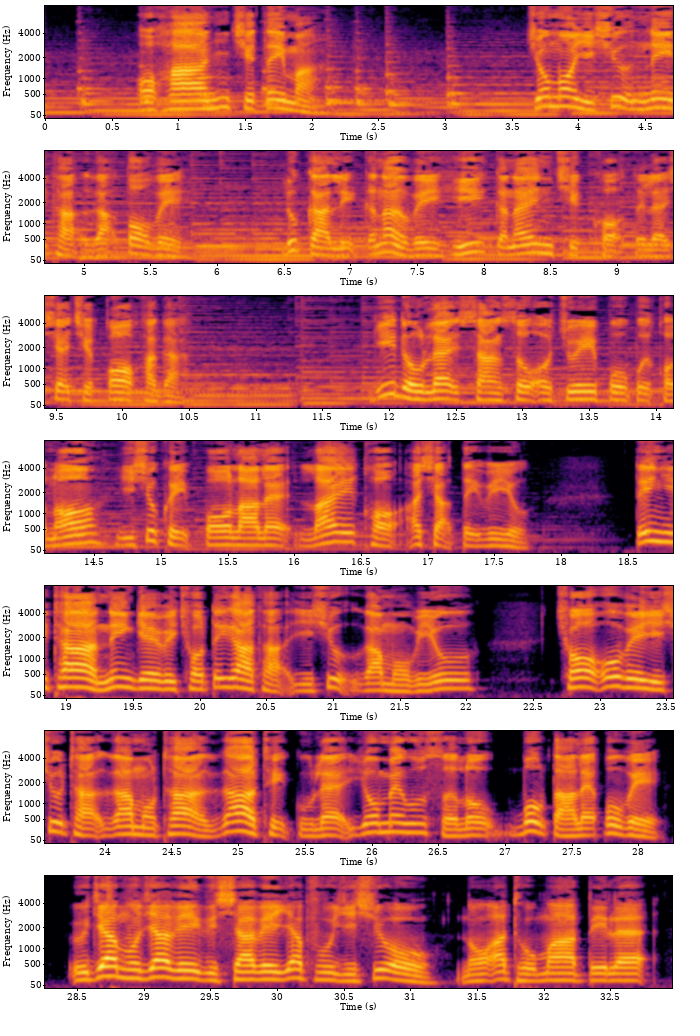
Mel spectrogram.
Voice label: victory through god lahu na, nt drama; bible; lahu thailand bible society

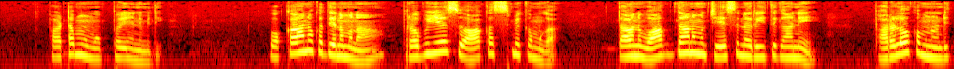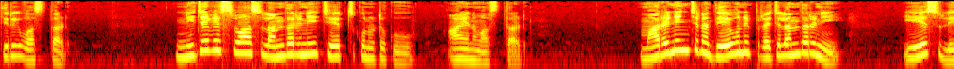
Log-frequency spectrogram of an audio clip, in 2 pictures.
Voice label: good news telugu

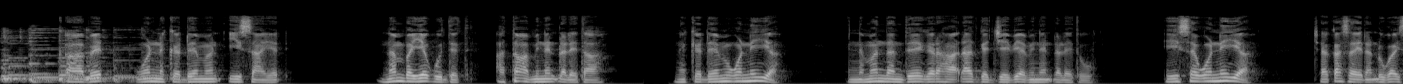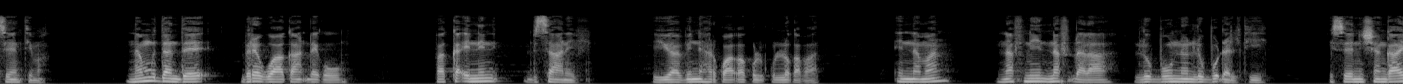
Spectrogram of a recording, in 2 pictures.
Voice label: teaching tape orma; bible lessons 53 56

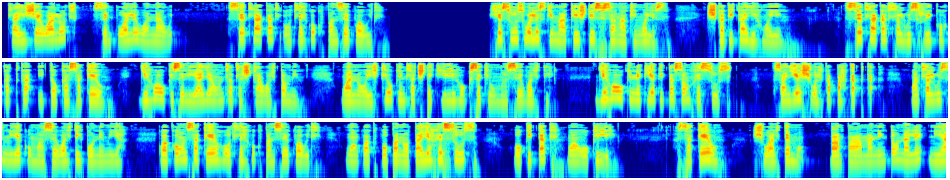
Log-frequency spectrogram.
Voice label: nahuatl guerrero tlapa; the bible league nt drama

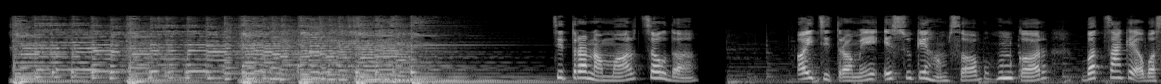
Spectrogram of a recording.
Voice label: maithili thetiya

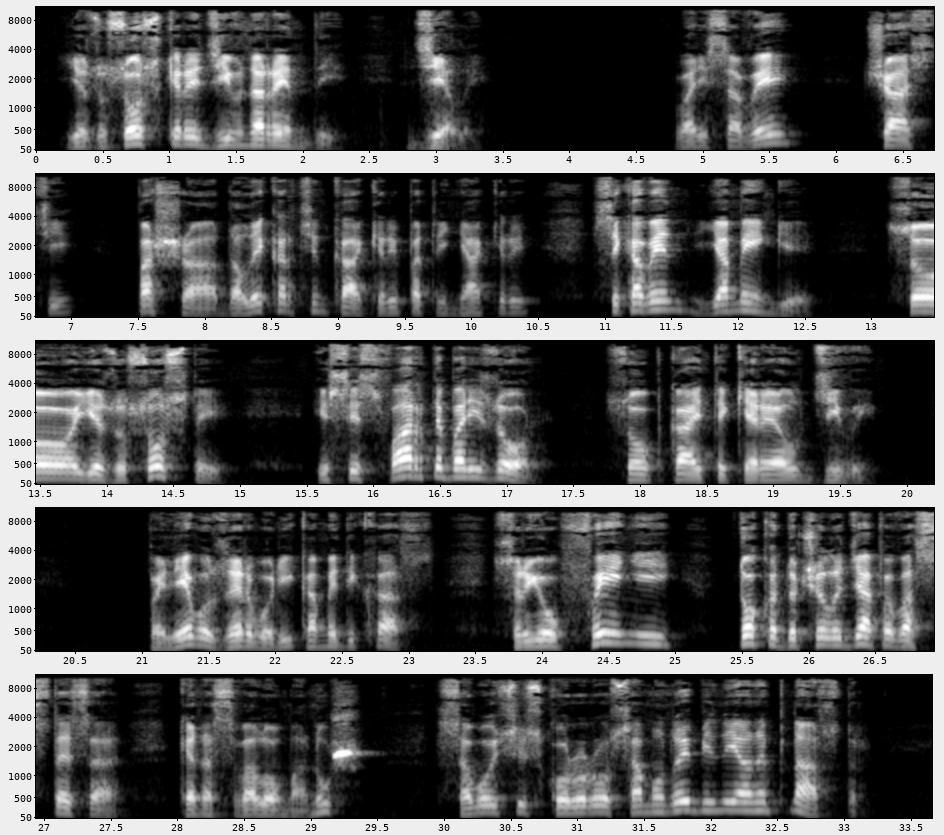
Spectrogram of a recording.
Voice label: good news baltic romani

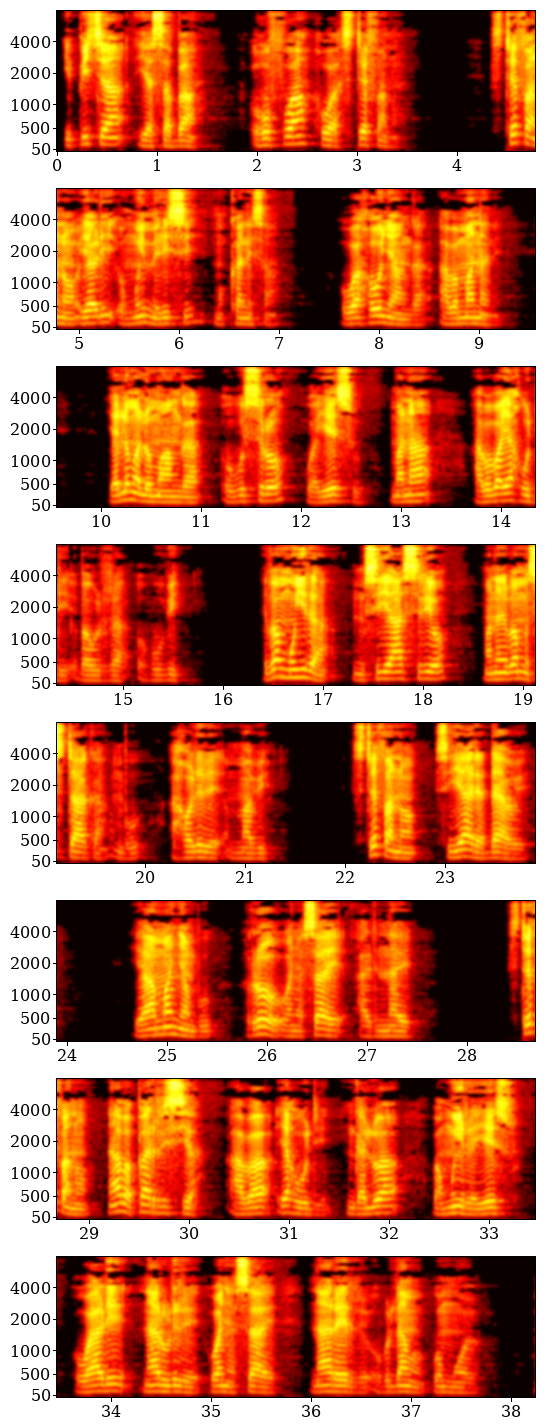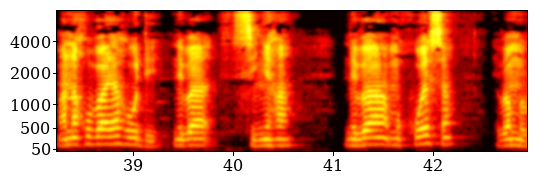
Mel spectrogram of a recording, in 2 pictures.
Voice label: acts of the holy spirit luyia marachi, drama; oluluyia; bible

